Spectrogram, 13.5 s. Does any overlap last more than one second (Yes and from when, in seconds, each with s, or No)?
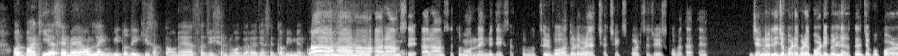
Yes, from 4.7 s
